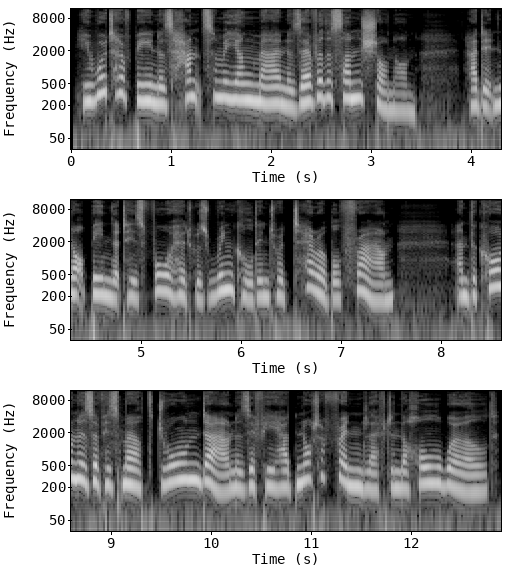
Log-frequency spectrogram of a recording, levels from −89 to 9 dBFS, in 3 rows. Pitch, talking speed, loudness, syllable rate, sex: 220 Hz, 225 wpm, -17 LUFS, 5.1 syllables/s, female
